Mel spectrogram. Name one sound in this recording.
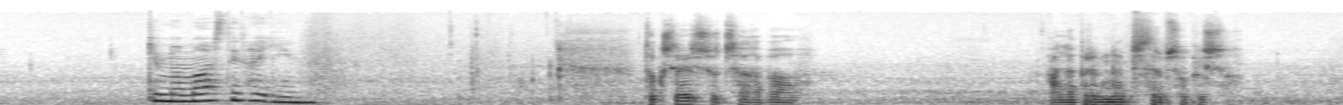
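A woman speaks in a tense, emotional voice close by.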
